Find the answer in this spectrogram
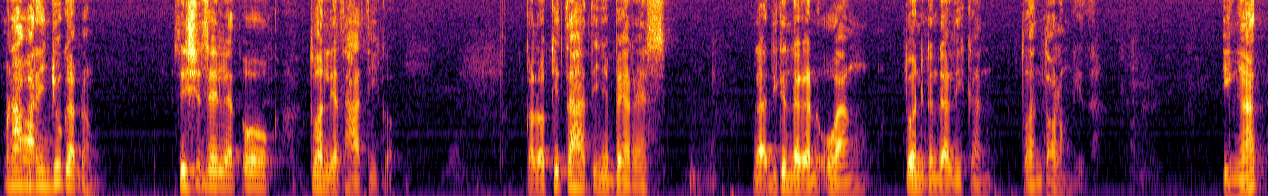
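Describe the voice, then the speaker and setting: A middle-aged man preaching, telling stories and acting out dialogue, then praying loudly and fervently. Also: medium pitch, breathy edge. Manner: storytelling, acting out dialogue, laughing at own stories; loud fervent prayer. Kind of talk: sermon with testimony and prayer.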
